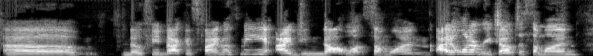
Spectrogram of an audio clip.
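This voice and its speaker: A chatty young woman answers viewer questions in an easygoing, conversational way. She explains as she goes, sprinkling in frequent yeahs and ums, at a middle pitch. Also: animated, measured pace, dull audio. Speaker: co-host of a reselling channel.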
